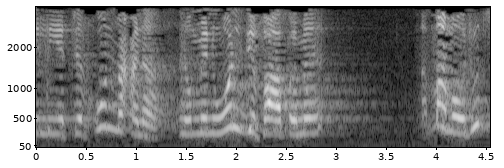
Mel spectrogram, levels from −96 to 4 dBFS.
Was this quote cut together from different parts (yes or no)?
yes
